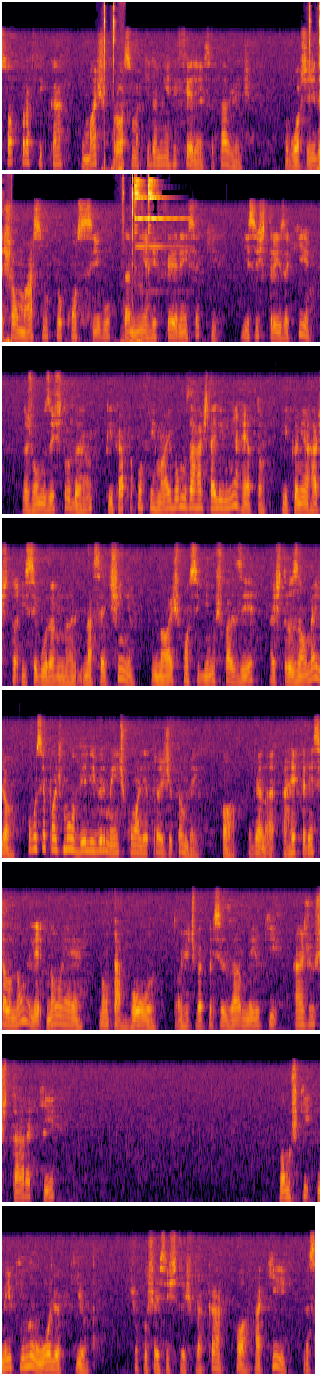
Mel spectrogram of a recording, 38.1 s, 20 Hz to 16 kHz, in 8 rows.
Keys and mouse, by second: 1.0 click, 1.8 click, 3.0-5.2 middle drag, 5.2 g, 6.6-9.5 right drag, 7.1 g, 9.5-10.9 middle drag, 10.9 e, 11.9-13.6 drag, 16.9 e, 18.3-19.5 drag, 19.4 g, 22.2-23.6 drag, 23.7-25.1 right drag, 24.6 click, 25.7 middle click, 29.1-32.4 middle drag, 32.4-34.2 drag, 35.0-36.7 right drag, 35.5-36.7 drag, 37.3-38.0 drag.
